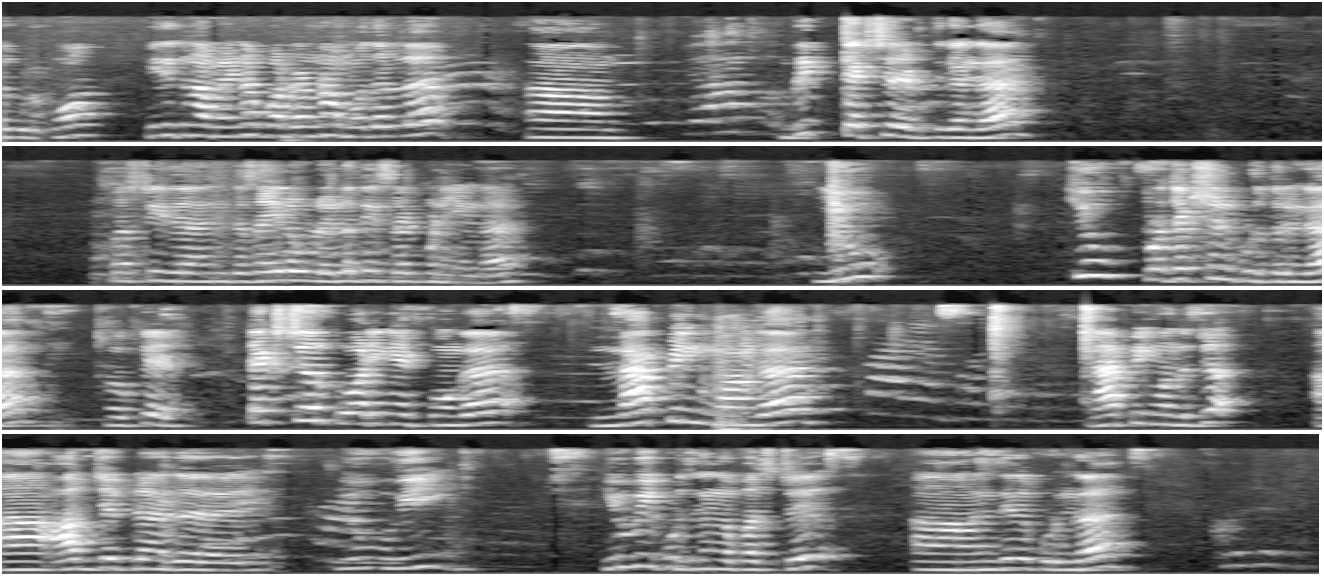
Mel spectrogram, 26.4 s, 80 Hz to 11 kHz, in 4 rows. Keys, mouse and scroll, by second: 0.0 ctrl+s, 6.5 Tab, 8.2-9.2 l, 12.2 u, 13.6 click, 17.5 p, 20.0 click, 22.0 click, 24.4 click.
